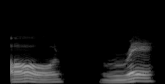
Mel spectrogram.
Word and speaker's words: already: Prononciation c'est already. Already. Par exemple, I already finished my work. Moi déjà fini travail moi. I already finished my work. Stress syllable lan li sou deuxième syllabe lan.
